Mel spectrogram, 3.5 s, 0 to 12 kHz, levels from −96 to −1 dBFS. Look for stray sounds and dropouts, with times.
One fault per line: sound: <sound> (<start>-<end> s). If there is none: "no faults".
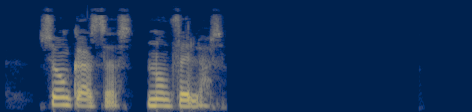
no faults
